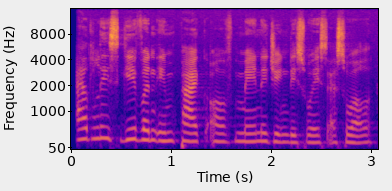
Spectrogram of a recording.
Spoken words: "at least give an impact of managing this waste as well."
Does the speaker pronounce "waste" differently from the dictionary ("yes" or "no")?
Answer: yes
